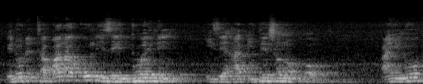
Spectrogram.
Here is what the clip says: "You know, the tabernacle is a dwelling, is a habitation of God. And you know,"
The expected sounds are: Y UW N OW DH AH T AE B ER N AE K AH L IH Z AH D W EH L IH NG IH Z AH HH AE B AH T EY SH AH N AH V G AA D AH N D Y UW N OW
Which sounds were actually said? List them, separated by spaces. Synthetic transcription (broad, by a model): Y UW N OW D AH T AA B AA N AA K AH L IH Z AH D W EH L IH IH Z AH HH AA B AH T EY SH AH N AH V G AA AH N Y UW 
